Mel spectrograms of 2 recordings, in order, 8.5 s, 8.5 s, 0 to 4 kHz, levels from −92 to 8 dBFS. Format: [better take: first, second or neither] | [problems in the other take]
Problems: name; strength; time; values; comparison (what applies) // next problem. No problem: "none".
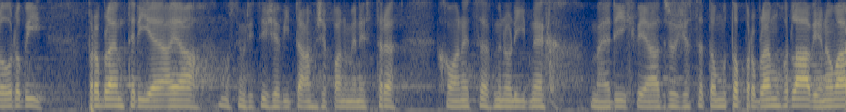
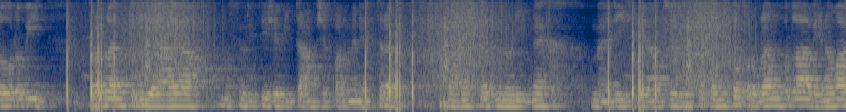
first | background sound (Fireworks); 4 dB below the speech // room echo; dies away in 0.5 s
